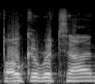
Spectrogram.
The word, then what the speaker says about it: Boca Raton: That's not even a hard one. Baca Raton. Boca Raton, and then somebody off camera says Boca Raton, and he goes, "Oh, Boca Raton," and then like laughs it off.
